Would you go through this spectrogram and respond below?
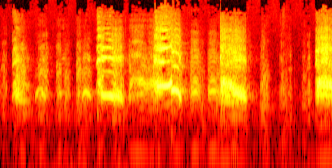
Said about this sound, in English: Outside the city, ecologist Manuel Guerra lives away from the pollution, on a farm with a flock of noisy geese and some rescued deer.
